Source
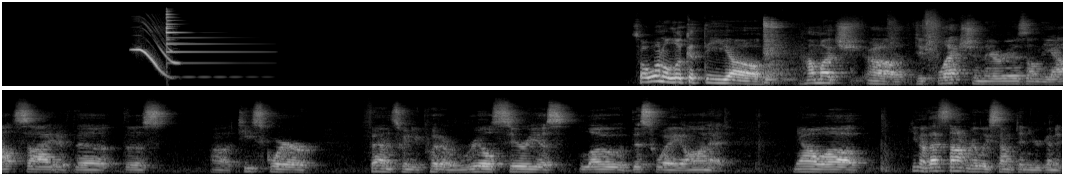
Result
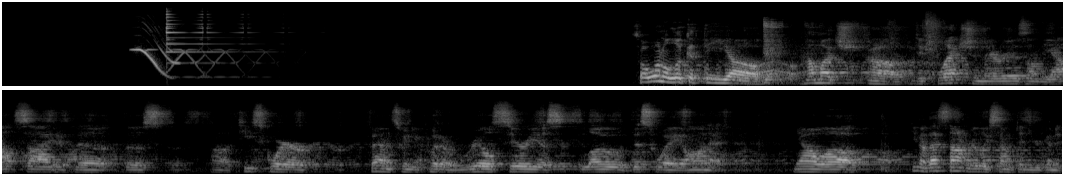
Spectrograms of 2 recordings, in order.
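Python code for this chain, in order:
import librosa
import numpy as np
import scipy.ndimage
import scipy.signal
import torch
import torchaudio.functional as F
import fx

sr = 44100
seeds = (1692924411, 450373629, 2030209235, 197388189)

y = fx.reverse_delay_fb(x, sr, ms=203, feedback_pct=57, wet_db=-14.0)
y = y * 10.0 ** (-8.0 / 20.0)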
